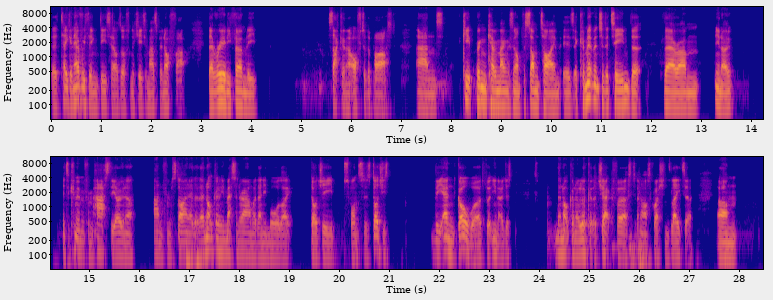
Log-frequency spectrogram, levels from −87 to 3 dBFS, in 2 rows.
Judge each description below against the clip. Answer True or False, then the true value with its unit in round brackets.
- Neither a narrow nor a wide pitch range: False (2.0 semitones)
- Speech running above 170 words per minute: True (180 wpm)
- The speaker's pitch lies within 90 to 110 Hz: True (95 Hz)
